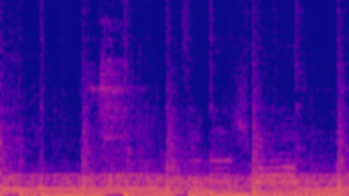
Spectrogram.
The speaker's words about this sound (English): Bubbling ooze.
